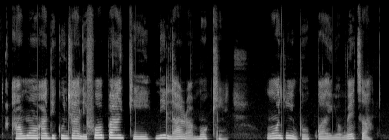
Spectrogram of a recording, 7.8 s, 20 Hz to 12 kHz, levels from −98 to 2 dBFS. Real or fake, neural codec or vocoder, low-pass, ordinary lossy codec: real; none; none; none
